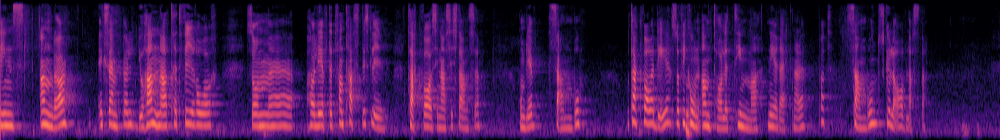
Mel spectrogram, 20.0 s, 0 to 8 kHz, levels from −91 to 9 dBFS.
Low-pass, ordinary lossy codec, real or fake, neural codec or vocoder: 7.2 kHz; MP3, 48 kbps; real; none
